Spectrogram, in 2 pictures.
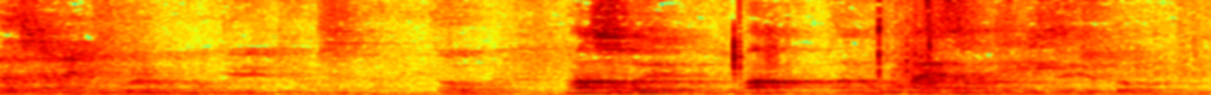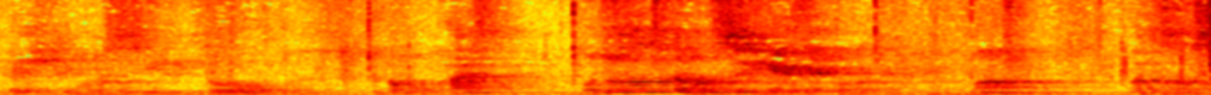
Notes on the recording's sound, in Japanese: のトークイベントの録音です。会場：武蔵野美術大学鷹の台キャンパス 2号館309、310教室。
